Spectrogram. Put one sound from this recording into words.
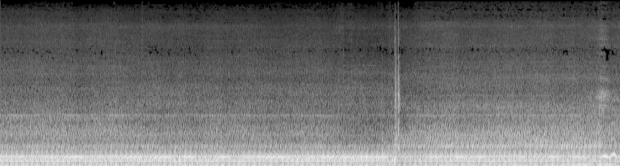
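A motorcycle engine idles close by with a steady, throbbing rumble.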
